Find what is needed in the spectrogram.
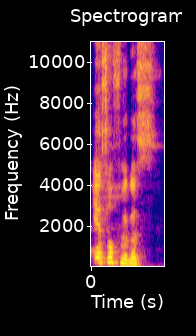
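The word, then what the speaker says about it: oesophagus: पांचवा पाट हो गया सोगस ई साइलेंट होता है सोगस बोलते है सोगस ये हो गया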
